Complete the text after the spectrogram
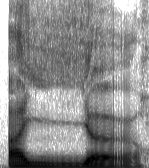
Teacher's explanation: final S not pronounced, and then you've got this y sound.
